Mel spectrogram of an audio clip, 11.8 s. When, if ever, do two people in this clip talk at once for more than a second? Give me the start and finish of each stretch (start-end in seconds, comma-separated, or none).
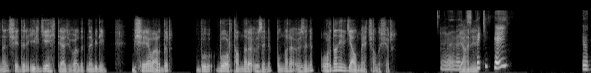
none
